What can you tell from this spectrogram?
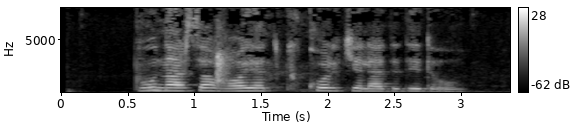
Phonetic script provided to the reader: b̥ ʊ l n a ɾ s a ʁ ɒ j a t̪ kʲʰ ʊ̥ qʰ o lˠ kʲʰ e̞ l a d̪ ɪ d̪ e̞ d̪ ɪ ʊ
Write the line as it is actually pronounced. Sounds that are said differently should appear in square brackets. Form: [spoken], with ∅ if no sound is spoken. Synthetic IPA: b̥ ʊ [∅] n a ɾ s a ʁ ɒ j a t̪ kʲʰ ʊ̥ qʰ o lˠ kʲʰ e̞ l a d̪ ɪ d̪ e̞ d̪ ɪ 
